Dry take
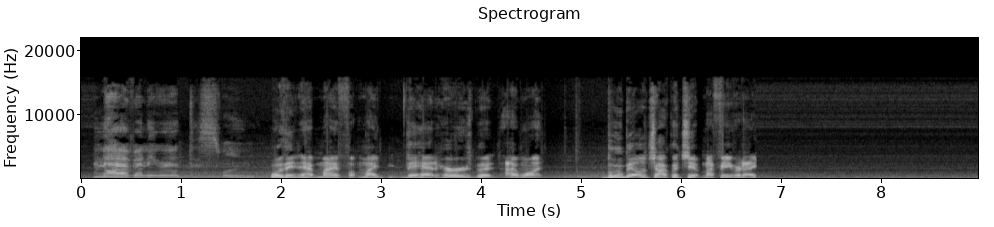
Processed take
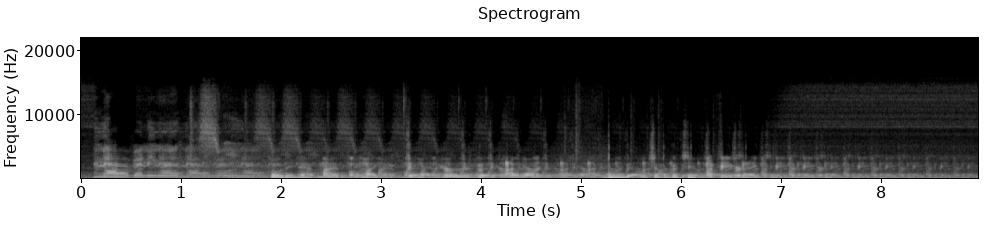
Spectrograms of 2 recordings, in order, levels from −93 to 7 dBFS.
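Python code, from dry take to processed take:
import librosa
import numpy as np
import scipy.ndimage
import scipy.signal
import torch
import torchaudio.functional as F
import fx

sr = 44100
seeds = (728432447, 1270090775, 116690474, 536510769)

y = fx.env_lowpass_down(x, sr, base_hz=380.0, full_db=-19.5)
y = fx.echo_heads(y, sr, ms=274, heads='second and third', feedback_pct=59, wet_db=-10.5)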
